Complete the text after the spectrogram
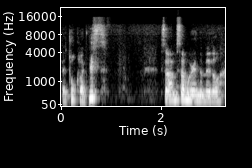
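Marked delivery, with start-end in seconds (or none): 0.0-0.9 a clear African accent in a different voice. Shown as a demonstration. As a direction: switch into an African parent's accent. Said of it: "having African parents".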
